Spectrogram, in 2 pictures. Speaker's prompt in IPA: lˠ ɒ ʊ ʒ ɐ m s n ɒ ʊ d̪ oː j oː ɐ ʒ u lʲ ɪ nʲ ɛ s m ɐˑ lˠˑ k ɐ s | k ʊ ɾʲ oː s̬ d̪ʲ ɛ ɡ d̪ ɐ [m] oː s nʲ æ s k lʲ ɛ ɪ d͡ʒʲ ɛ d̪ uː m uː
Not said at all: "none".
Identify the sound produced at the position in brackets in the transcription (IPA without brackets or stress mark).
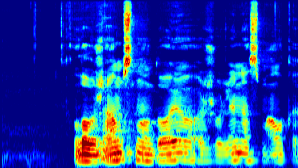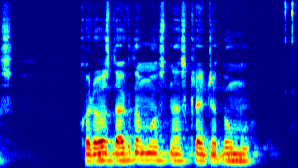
m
